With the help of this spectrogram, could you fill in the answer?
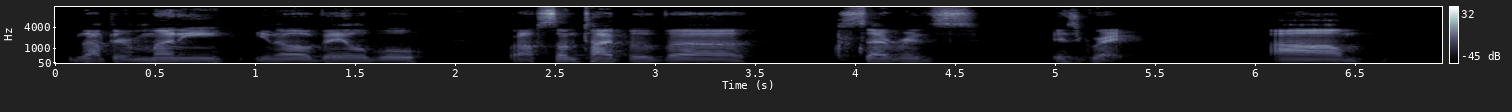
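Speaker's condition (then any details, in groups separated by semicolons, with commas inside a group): No condition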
